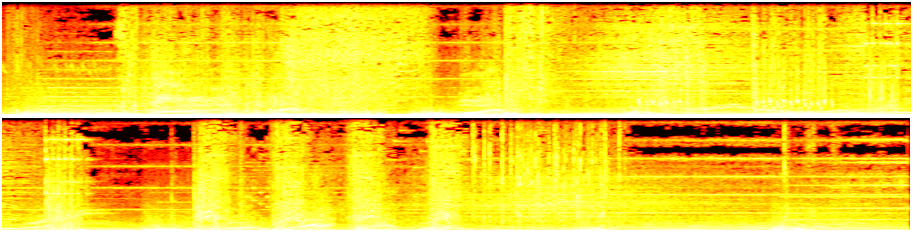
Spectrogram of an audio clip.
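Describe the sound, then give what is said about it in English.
A loud mechanical monster, a Reptar robot, roars over a continuous din of metallic clanking, grinding and crashing, busy throughout with no one speaking. “And how come he's making that clanky sound like Dad's car?”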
